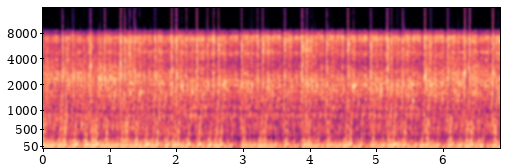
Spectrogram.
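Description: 1999 Ultra custom chopper's air-cooled V-twin engine idling steadily, a loud, even low rumble with a light clatter on top.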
